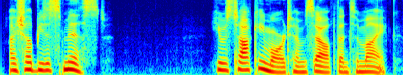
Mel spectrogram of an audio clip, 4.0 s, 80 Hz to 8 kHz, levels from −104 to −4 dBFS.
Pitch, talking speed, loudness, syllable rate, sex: 195 Hz, 195 wpm, -18 LUFS, 6.0 syllables/s, female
